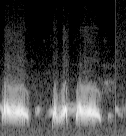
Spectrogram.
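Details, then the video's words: Decoy spotted dove for bird trapping, cooing in 'thúc gù' style with a 'giọng Thổ' voice: a long low even coo, a quick hoarse double note, then another drawn-out coo. "Tiếng chim cu gáy thúc gù giọng Thổ thúc gù"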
